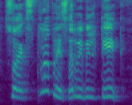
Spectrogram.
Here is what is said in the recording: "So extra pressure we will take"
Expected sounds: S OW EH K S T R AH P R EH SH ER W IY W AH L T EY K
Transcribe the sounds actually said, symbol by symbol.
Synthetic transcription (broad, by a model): S OW EH K S T R AH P R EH S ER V IY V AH L T EY K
